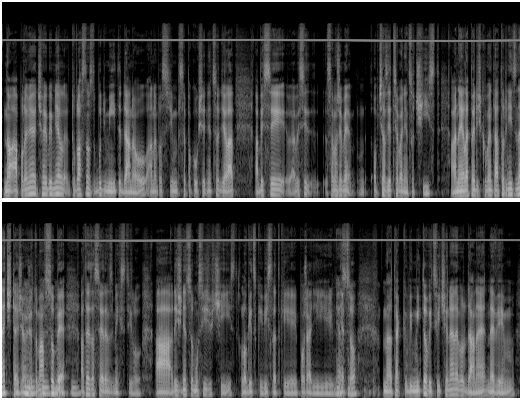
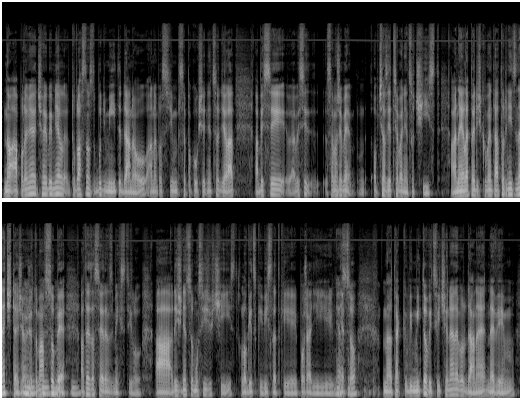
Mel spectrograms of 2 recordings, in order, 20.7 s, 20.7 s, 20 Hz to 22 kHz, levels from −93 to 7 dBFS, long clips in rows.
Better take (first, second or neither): second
